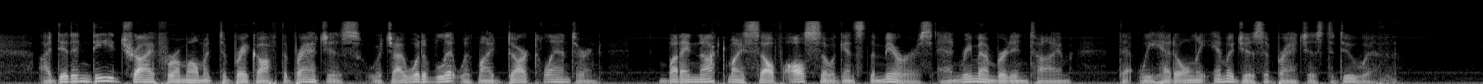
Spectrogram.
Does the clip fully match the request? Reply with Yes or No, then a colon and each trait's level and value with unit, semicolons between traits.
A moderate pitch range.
Yes: average, 4.4 semitones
